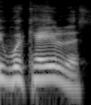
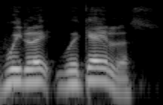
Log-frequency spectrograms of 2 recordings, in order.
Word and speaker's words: Villegas: Villegas. Yeah, but the V as well. It's pronounced W. isn't it? Like Villegas. No, it's a Y. The two L's is a Y.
